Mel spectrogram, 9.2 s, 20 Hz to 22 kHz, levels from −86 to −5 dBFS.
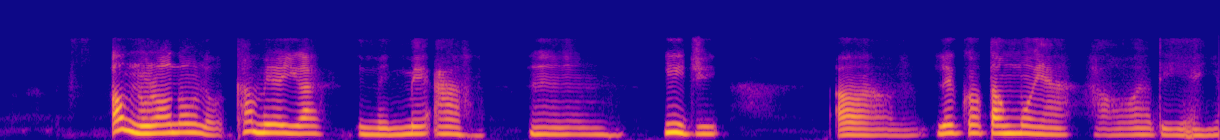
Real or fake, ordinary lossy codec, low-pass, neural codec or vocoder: fake; Opus, 24 kbps; 7.2 kHz; codec, 16 kHz in and 24 kHz out, 0.4 kbps, LongCat-Audio-Codec, four codebook decoder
